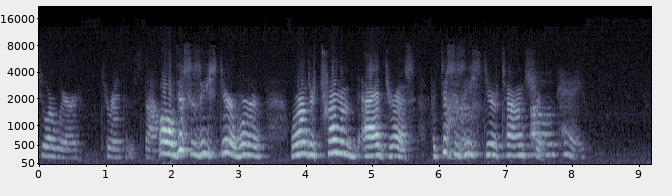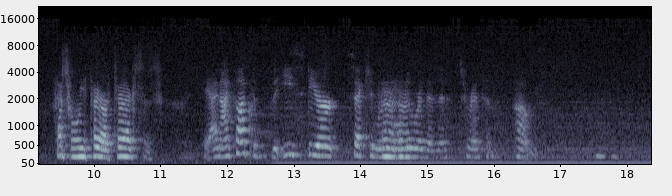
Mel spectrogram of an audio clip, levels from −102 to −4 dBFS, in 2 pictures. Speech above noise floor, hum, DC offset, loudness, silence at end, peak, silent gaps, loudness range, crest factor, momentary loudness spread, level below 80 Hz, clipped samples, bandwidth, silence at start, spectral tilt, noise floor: 31 dB; none; under 0.1%; -36 LUFS; 0 s; -16 dBFS; none; 11 LU; 22 dB; 23 LU; -66 dBFS; under 0.1%; 15.5 kHz; 0 s; -6 dB/octave; -67 dBFS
